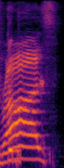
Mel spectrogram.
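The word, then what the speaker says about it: Ra's: No, it can be pronounced as both. Like it genuinely can, but in the race, the character it's pronounced Raish Al Ghul. That's the only reason why we fucking call him Raish.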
